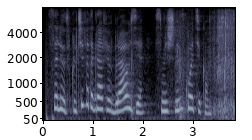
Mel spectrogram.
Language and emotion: Russian, positive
